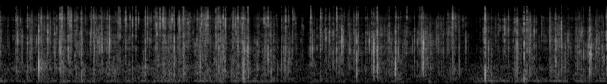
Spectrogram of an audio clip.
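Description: A small, solid Kinder Bueno bar sealed in a glossy plastic wrapper lies on a granite counter as fingertips and short nails press, rub and crinkle the wrapper ends. The result is a continuous run of bright, crackling plastic crinkles with sharp, fast-fading snaps and almost no low-end.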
